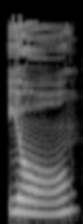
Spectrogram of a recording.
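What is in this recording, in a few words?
"yong3", Mandarin Chinese pinyin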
